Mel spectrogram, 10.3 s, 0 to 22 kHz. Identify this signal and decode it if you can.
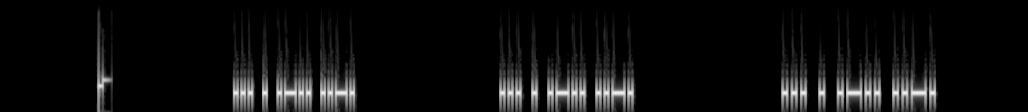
Morse code, heard as a keyed tone, about 29 wpm, 700 Hz. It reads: SELF SELF SELF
